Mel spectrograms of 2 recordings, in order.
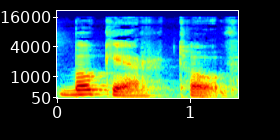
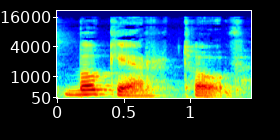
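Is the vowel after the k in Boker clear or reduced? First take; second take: clear; clear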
